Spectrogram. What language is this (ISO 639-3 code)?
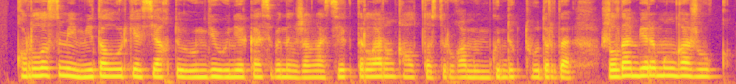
kaz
